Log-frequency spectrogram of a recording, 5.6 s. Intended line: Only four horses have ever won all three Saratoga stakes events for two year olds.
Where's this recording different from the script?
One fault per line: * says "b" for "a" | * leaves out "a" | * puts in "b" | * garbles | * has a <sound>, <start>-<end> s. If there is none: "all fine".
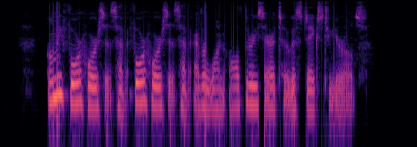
* puts in "four horses have"
* leaves out "events for"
